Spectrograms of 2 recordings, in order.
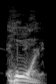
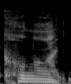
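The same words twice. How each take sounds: First: "Corn" the Brooklyn way, rounded vowel. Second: "con" for corn, drawn out Boston-style. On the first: Host shows viewers New York corn, Brooklyn pronunciation. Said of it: "In New York accent, in Brooklyn accent". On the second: Host shows the rejected Boston way, con without r. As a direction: say con with the r dropped, open vowel. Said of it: "we pronounce corn as con". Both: Shown as a demonstration.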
